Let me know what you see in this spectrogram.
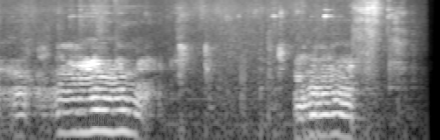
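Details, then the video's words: A pet miniature pinscher lets out two drawn-out, throaty moans, the first wavering and sliding down at its end, then a short pause before a second, briefer groan, and a faint thump at the close. "Sometimes I think my dog is part tauntaun."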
